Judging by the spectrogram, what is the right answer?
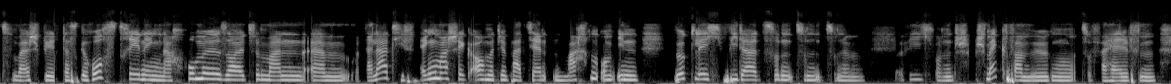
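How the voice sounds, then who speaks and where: A woman talks at a fairly slow pace, her medium pitch showing ordinary pitch variation. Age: 40s. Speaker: speech therapist and breathing therapist. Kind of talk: interview. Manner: hesitant, many fillers.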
